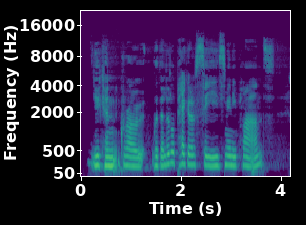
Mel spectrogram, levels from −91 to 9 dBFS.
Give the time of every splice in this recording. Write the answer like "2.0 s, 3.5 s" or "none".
2.9 s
